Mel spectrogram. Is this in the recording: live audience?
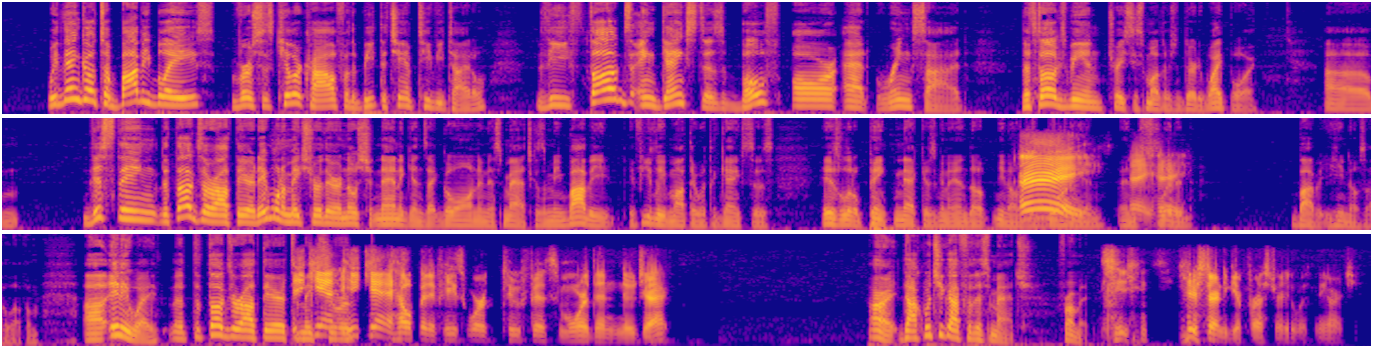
no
